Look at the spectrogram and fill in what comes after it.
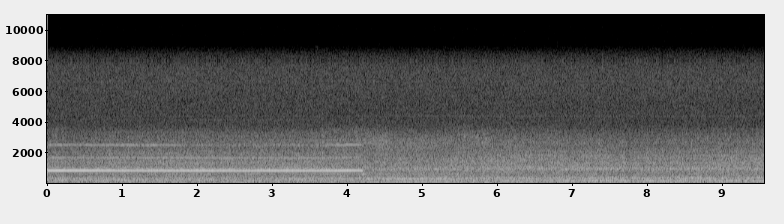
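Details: BMW E36 automatic, whining when driving cold, persisting after ATF refill in * and 4; specialists blamed the transmission, but the cause was the nearly new (under 6 months) SWAG driveshaft center bearing: steady high whine over road rumble.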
